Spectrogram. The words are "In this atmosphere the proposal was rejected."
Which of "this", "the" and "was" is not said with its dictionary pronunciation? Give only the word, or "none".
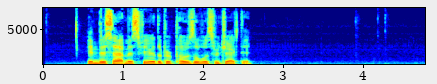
none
